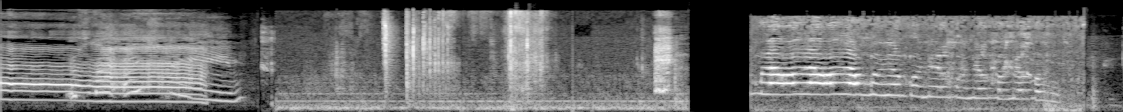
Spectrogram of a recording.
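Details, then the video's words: Cat from a funny cat compilation making a drawn-out meow that slides downward, then a hum with knocks and thuds, then a long wavering yowl-like meow over background voices. "kitten meowing"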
